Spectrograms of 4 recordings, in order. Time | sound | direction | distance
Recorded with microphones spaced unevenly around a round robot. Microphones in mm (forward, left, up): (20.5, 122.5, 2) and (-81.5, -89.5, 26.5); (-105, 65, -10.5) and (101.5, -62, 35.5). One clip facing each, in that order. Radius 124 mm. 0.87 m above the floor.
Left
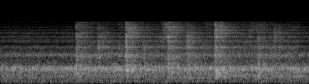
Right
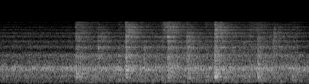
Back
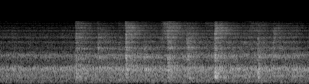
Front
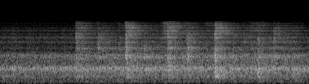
0.8 | footsteps | 165° right | 3 m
